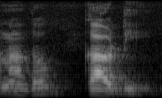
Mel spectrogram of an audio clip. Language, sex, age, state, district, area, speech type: Santali, male, 30-45, West Bengal, Bankura, rural, spontaneous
